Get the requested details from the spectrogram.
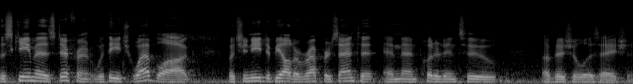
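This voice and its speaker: A man's voice with vocal fry and lively intonation. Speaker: technology company presenter. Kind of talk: conference presentation. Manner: fast.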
